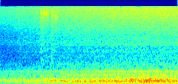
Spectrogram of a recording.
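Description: Steady low rumble of background noise on a caller's telephone line, growing slowly louder, with a faint steady hum in it.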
